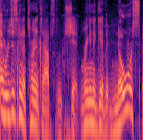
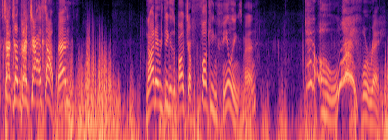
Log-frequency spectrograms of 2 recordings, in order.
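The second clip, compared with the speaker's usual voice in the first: higher, louder mock snap at the fan; annoyed retort; 11 semitones higher, 4 dB louder than usual. Real, not acted. Reviewer telling off the crying fan, loud and higher. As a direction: tell the fan off, half joking.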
